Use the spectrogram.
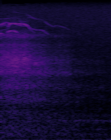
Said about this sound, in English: Breathing in deeply through your nose, like actively breathing, not just shallow mouth breathing, not just not breathing.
